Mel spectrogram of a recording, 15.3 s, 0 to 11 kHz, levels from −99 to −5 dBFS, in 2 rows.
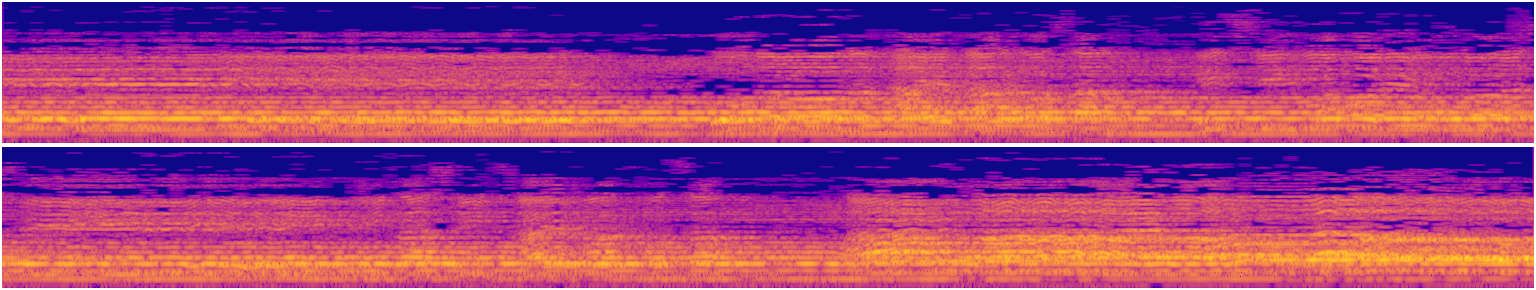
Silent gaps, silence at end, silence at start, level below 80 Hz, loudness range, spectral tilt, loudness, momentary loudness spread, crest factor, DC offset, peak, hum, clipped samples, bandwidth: none; 0 s; 0 s; -58 dBFS; 5 LU; -6.5 dB/octave; -22 LUFS; 7 LU; 16 dB; under 0.1%; -6 dBFS; none; under 0.1%; 7.6 kHz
